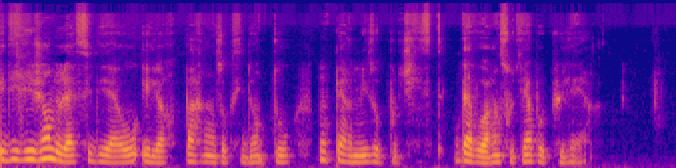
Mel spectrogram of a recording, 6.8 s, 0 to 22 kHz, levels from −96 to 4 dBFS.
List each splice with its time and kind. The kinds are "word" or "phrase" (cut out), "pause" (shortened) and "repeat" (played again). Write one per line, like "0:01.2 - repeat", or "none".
0:03.1 - pause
